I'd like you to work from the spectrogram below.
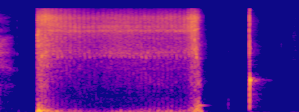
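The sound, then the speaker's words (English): A single paper page turns: a crisp rustling sweep lasting over a second, with sharper crackles at the start and finish, then a short soft tap. No one speaks. “A page turn noise.”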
